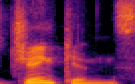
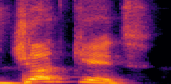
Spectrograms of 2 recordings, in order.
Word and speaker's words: Judkins: I'm like, it's Judkins. It's Judkins. Like, how do you not, it's not even spelled like Jenkins.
